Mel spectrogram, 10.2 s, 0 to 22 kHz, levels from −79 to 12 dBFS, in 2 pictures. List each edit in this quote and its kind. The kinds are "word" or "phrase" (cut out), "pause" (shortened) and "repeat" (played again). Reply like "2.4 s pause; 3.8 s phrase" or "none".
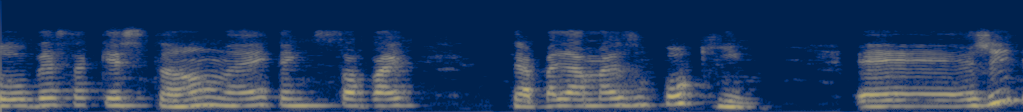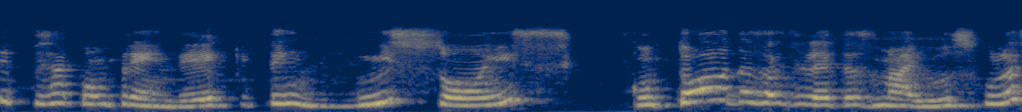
none

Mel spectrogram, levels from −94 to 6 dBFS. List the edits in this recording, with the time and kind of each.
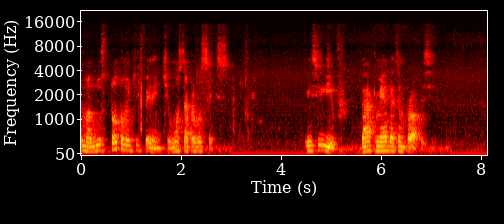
none

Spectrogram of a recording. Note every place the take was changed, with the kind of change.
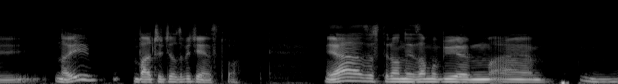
1.2 s pause; 3.8 s word

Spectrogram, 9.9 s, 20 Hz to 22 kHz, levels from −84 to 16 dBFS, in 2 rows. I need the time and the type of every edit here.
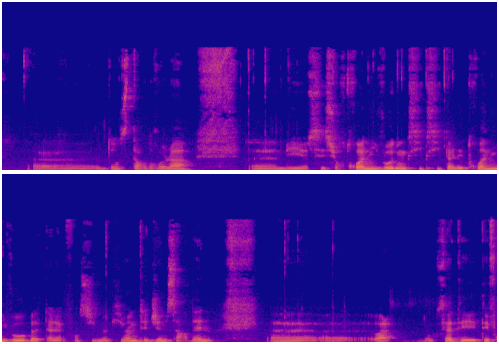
3.1 s word; 4.2 s repeat; 5.6 s word

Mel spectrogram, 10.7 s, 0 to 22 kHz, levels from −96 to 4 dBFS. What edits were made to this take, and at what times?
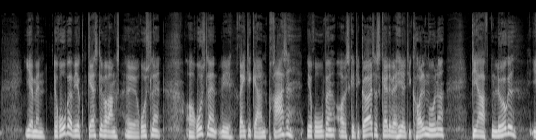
1.0 s pause; 1.7 s phrase; 2.4 s word; 7.5 s word

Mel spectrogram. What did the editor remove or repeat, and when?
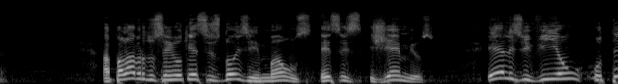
1.8 s word

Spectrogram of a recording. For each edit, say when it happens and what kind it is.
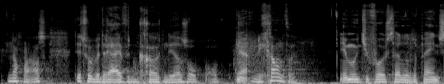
1.4 s word

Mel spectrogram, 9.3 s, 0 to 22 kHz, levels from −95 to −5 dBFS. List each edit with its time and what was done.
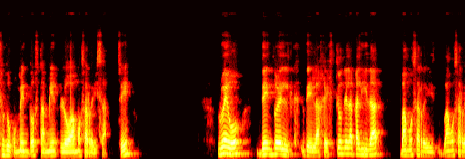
2.3 s pause

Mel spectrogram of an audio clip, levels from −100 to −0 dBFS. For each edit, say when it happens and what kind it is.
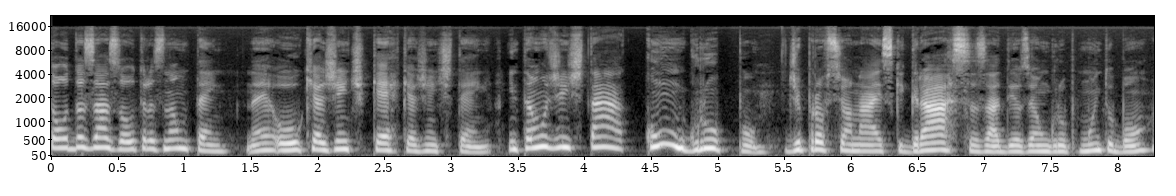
3.4 s pause

